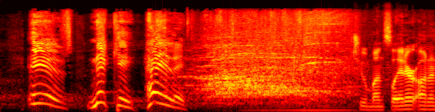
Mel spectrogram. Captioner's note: crowd applause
